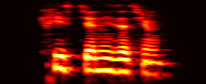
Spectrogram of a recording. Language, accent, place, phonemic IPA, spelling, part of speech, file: French, France, Lyon, /kʁis.tja.ni.za.sjɔ̃/, christianisation, noun, LL-Q150 (fra)-christianisation.wav
- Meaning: Christianization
